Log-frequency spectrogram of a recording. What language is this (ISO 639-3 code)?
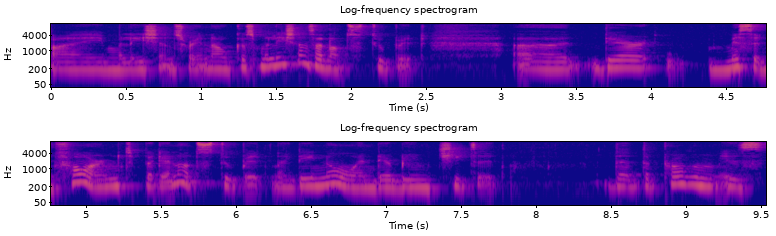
eng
